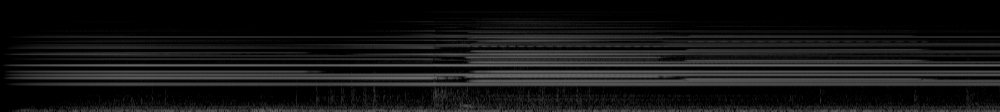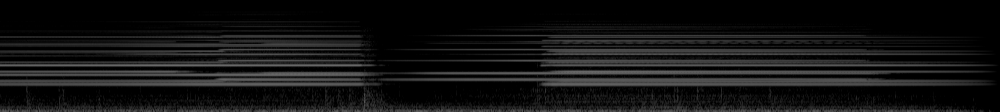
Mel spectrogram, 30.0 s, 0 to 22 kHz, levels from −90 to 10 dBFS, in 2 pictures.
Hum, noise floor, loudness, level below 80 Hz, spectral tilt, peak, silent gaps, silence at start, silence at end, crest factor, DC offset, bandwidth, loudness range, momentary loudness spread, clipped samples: none; -66 dBFS; -44 LUFS; -64 dBFS; 1 dB/octave; -30 dBFS; none; 0.1 s; 0.15 s; 16 dB; under 0.1%; 15.5 kHz; 7 LU; 12 LU; under 0.1%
